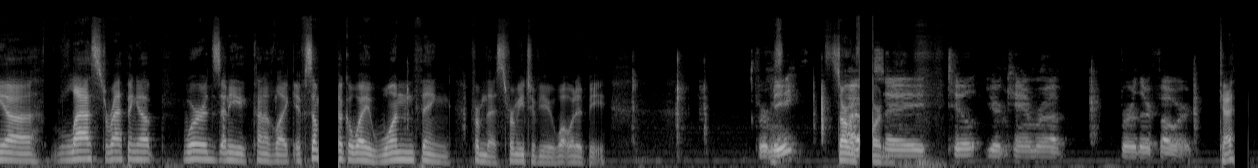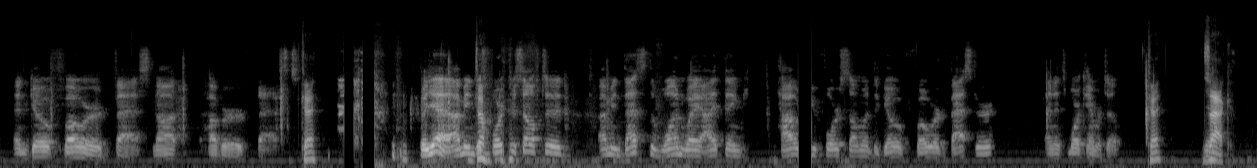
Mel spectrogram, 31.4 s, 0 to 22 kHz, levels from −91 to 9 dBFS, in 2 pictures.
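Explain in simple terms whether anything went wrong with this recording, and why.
The sound cuts out five times: 3.98 to 4.24 s, 10.75 to 10.92 s, 15.44 to 15.61 s, 20.03 to 20.42 s (broken into short gaps), and 25.71 to 25.88 s. These are likely a Bluetooth dropout, where sound data arrived too late and was thrown away. Unlike a pause or stutter, playback picks up further along, so the missing bit is simply skipped.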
